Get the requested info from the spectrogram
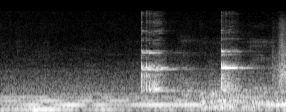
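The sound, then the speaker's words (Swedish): Glasses clink together in two or three bright, ringing touches as men raise their glasses and toast with women at a table, fairly loud, over a low steady hum, the chimes lingering briefly after each strike. “höjer sina glas och skålar med kvinnorna.”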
